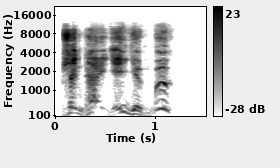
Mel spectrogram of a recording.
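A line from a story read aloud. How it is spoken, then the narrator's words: Sudden call. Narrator (Vietnamese): Động Quyền đột nhiên la lên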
